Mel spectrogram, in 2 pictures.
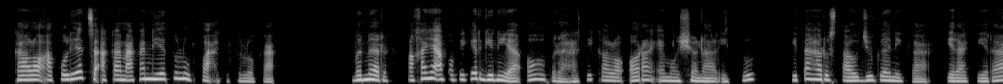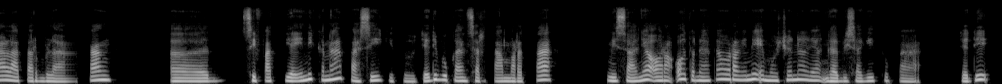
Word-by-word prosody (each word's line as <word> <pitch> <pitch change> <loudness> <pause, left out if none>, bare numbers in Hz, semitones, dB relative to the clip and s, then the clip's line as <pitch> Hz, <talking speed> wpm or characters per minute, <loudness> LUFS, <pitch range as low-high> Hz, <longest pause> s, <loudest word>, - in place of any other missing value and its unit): Kalo 210 0 +4
aku 220 +1 0
lihat 290 +4 +3
seakan-akan 215 +2 +2
dia 250 0 +6
tuh 275 +3 -1
lupa 185 -5 -4
gitu 150 +1 -11
loh, 135 -2 -4
Kak, - - -5 0.7
bener 210 -2 +4 0.2
makanya 265 +5 +4
aku 225 - -7
pikir 225 +5 -1
gini 210 -7 +4
ya, 145 - +2
"Oh 225 +3 0
berarti 135 - -5
kalo 175 -4 -2
orang 200 +3 0
emosional 155 -4 0
itu, 190 - -5 0.4
kita 200 +5 -2
harus 220 -4 +1
tahu 175 -1 +1
juga 190 +2 0
nih, 165 -3 0
Kak, 130 -5 -6
kira-kira 150 +4 -1
latar 165 -4 0
belakang, 150 +8 0 0.6
eee, 150 -1 +2 0.3
sifat 160 -2 -1
dia 165 -2 +2
ini 185 +8 +4
kenapa 215 - +1
sih?" 185 +6 +1
Gitu. 145 -5 -7
Jadi 155 - +1
bukan 185 -6 0
serta-merta 150 +6 -1 0.6
misalnya 165 +5 +3
orang, 180 -1 +1
"Oh 240 - +3
ternyata 185 +4 -1
orang 215 -3 +2
ini 235 +2 +3
emosional 210 +4 +1
ya," 185 - 0
nggak 145 0 +2
bisa 150 0 -3
gitu 165 +1 -5
Kak, 140 -1 -7 0.4
jadi 215 +10 +1
180 Hz, 160 wpm, -23 LUFS, 150-210 Hz, 0.7 s, dia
